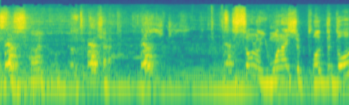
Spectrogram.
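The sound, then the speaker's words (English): A dog gives several sharp, separate barks, then breaks into high, wavering whimpers and whines over a steady low hum. “you want I should plug the dog?”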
